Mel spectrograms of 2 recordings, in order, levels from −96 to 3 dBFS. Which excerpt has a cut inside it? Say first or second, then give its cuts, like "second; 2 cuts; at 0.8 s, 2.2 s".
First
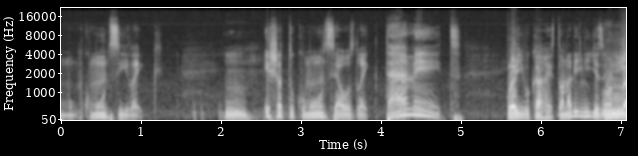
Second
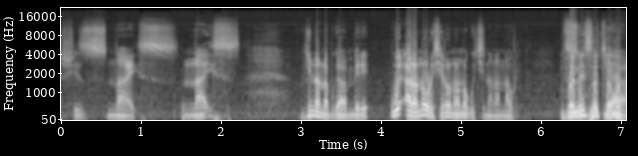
first; 1 cut; at 5.5 s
